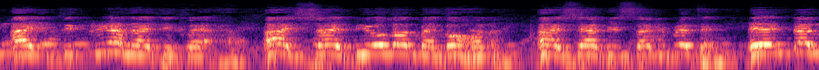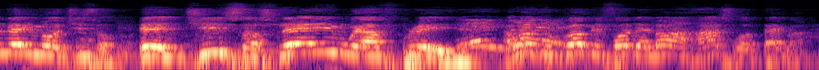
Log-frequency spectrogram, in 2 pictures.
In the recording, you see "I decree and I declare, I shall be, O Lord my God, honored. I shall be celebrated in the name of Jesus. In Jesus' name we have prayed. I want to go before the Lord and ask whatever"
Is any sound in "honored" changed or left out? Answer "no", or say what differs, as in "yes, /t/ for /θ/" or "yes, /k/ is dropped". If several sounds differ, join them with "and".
yes, /d/ is dropped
